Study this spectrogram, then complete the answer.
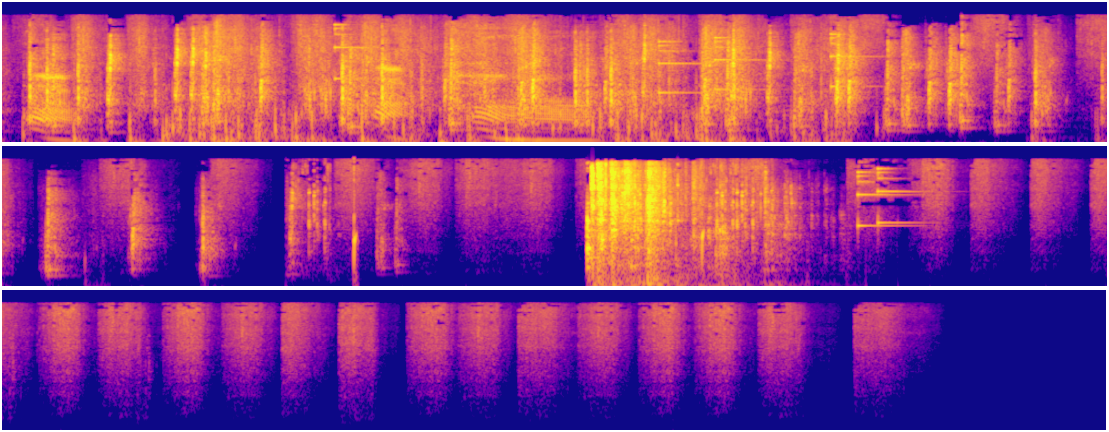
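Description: Footsteps tread steadily across soft ground.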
